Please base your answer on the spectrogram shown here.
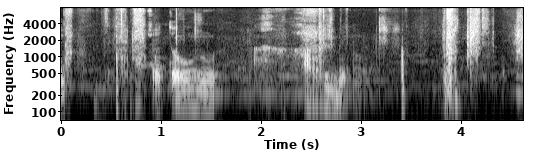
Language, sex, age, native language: Icelandic, male, 18-19, Icelandic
